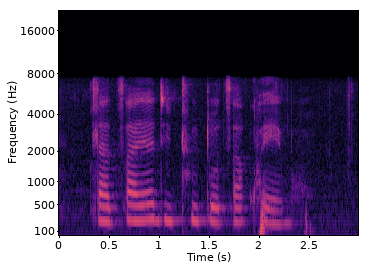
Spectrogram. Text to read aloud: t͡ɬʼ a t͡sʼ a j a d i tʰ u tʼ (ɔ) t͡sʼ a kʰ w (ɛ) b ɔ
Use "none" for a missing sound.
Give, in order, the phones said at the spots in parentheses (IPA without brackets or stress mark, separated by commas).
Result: ɔ, ɛː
